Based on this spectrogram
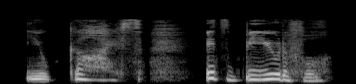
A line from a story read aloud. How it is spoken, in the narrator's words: I breathed, gazing with delight at my new baby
